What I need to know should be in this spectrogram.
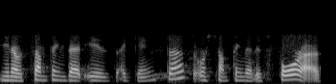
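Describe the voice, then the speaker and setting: The delivery is very fast. Its intonation is lively. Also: woman. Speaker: author and podcast guest. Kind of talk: interview.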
